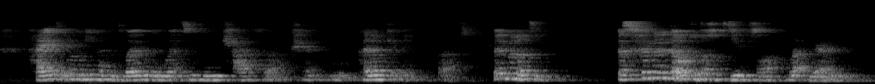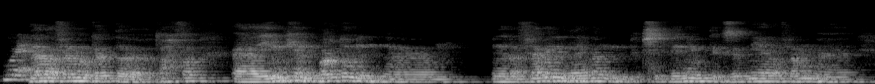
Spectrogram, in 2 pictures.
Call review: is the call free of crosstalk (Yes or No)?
Yes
